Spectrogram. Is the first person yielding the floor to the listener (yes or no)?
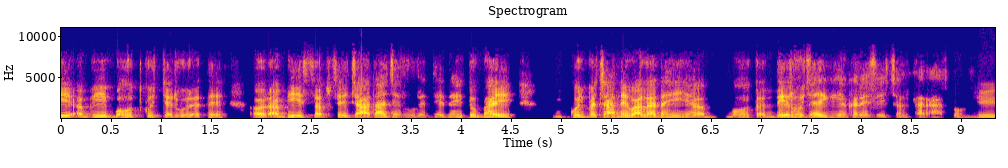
yes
